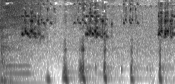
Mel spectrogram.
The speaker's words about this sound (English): I thought I heard crickets chirping.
